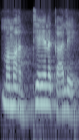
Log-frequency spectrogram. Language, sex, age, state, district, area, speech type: Sanskrit, female, 30-45, Telangana, Mahbubnagar, urban, spontaneous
